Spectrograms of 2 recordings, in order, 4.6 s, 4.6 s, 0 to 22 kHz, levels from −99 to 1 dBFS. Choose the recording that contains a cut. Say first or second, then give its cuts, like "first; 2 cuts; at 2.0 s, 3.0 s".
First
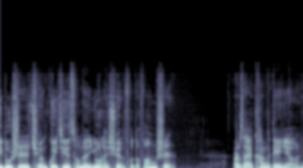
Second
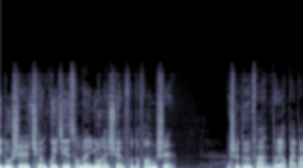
second; 1 cut; at 3.4 s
